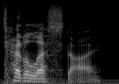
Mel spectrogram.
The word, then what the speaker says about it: tetelestai: The word that's used here is a Greek word that's pronounced something like tetelestai.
